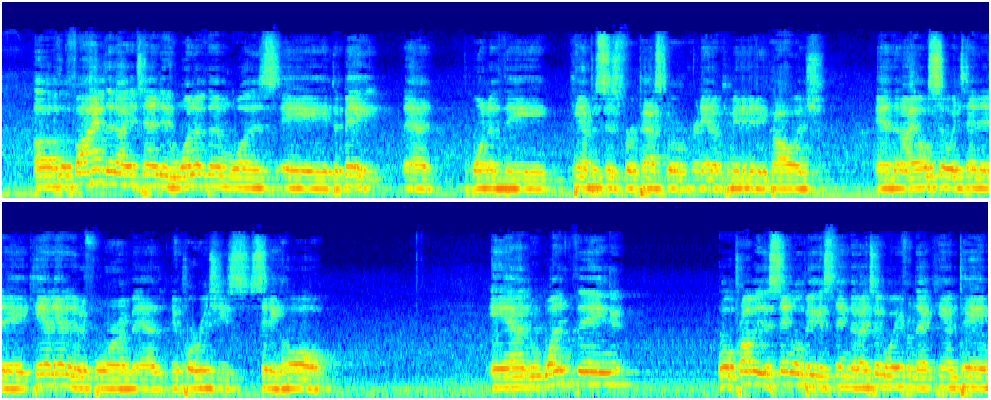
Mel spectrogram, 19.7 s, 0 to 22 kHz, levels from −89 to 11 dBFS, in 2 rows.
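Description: Repeated frames hit three times. At 7.41 s a 70 ms block plays twice, at 10.38 s a 139 ms block does the same, and from 16.47 to 16.88 s a 139 ms block repeats three extra times. The decoder replays duplicated chunks as stutters, lengthening the audio.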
